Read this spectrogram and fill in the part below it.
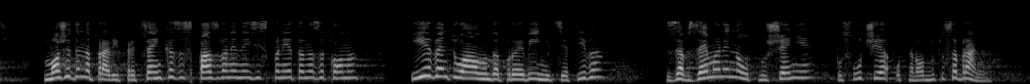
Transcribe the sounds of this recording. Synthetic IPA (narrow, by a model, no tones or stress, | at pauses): i̥ | mɔʒɛd̪ɐnɐpɾavipɾɛt̪sɛŋkəzɐspazvɐnɛnɐiziskvɐniət̪ənɐzɐkɔnə | iɛvɛnt̪ualˠnod̪ɐpɾojɐviːnit̪siɐt̪ivə | zɐvzɛmɐnɛnɐot̪noʃɛniɛposlˠut͡ʃɐjəʔot̪nɐɾɔd̪not̪osɐbɾaniɛ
